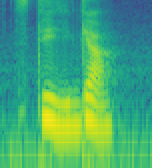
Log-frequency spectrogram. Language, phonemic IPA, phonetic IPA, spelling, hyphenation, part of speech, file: Swedish, /²stiːɡa/, [ˈs̪t̪ɪ̝͡i˧˩ˌɡ˖a˥˩], stiga, sti‧ga, verb, Sv-stiga.ogg
- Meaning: 1. to step; to move the foot in walking 2. to rise, to increase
